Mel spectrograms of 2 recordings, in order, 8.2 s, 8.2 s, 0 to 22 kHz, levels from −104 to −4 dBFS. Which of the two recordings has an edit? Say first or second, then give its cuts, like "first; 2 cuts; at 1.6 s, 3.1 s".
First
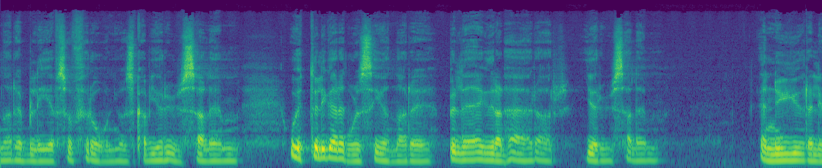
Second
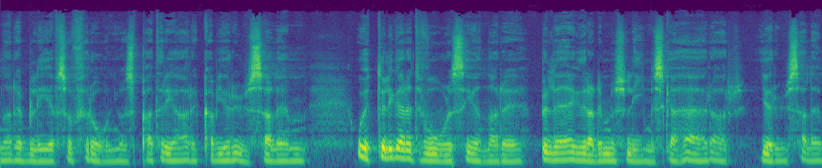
first; 3 cuts; at 1.4 s, 3.5 s, 5.0 s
